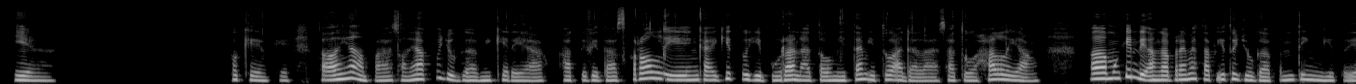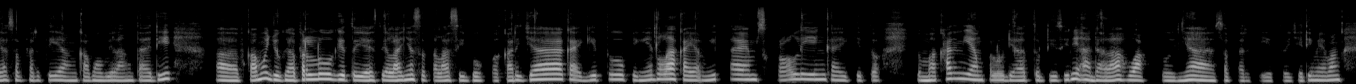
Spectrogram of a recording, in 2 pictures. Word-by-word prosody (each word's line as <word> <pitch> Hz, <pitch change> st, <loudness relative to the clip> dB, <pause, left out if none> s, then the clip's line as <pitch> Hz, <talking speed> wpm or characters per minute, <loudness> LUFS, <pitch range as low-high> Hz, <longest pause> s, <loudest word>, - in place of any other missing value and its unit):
Iya. 180 Hz, -3 st, 0 dB, 1.8 s
Oke 205 Hz, -2 st, -3 dB
oke, 180 Hz, +1 st, -10 dB, 0.3 s
soalnya 230 Hz, +5 st, +4 dB
apa? 180 Hz, +1 st, -3 dB
Soalnya 200 Hz, +5 st, +1 dB
aku 240 Hz, +6 st, -9 dB
juga 185 Hz, -7 st, -1 dB
mikir 185 Hz, +1 st, -2 dB
ya 175 Hz, 0 st, -3 dB, 0.2 s
aktivitas 190 Hz, -1 st, -4 dB
scrolling, 235 Hz, -6 st, +2 dB
kayak 205 Hz, -3 st, -1 dB
gitu, 255 Hz, -1 st, -4 dB
hiburan 200 Hz, 0 st, +1 dB
atau 190 Hz, 0 st, -2 dB
me 185 Hz, -1 st, +1 dB
time 230 Hz, +2 st, 0 dB
itu 215 Hz, -, -3 dB
adalah 170 Hz, -5 st, -2 dB
satu 180 Hz, 0 st, -4 dB
hal 225 Hz, +5 st, +1 dB
yang, 170 Hz, -3 st, -2 dB, 0.5 s
eee, 260 Hz, +1 st, +8 dB
mungkin 290 Hz, +5 st, +2 dB
dianggap 205 Hz, -3 st, +3 dB
remeh, 240 Hz, +4 st, +2 dB
tapi 220 Hz, 0 st, -2 dB
itu 245 Hz, +1 st, -1 dB
juga 185 Hz, -4 st, -1 dB
penting, 210 Hz, +2 st, -1 dB
gitu 180 Hz, 0 st, -4 dB
ya, 185 Hz, -, -1 dB
seperti 190 Hz, +1 st, -5 dB
yang 180 Hz, -1 st, -1 dB
kamu 180 Hz, 0 st, -2 dB
bilang 180 Hz, 0 st, -1 dB
tadi, 180 Hz, +7 st, -1 dB, 0.5 s
eee, 185 Hz, -2 st, +3 dB
kamu 220 Hz, +8 st, +3 dB
juga 200 Hz, -1 st, +3 dB
perlu 235 Hz, +4 st, +5 dB
gitu 210 Hz, -2 st, +2 dB
ya 185 Hz, 0 st, +4 dB
istilahnya 195 Hz, +3 st, +3 dB
setelah 180 Hz, -3 st, -2 dB
sibuk 180 Hz, -1 st, -3 dB
bekerja, 220 Hz, +7 st, +3 dB
kayak 220 Hz, -5 st, -1 dB
gitu, 215 Hz, +2 st, -1 dB
pingin 200 Hz, +1 st, -1 dB
lah 240 Hz, 0 st, +5 dB
kayak 195 Hz, -4 st, -1 dB
me 215 Hz, +3 st, -1 dB
time, 225 Hz, -1 st, +1 dB
scrolling, 230 Hz, +3 st, -1 dB
kayak 195 Hz, -3 st, -4 dB
gitu, 190 Hz, 0 st, -8 dB, 0.4 s
cuma 190 Hz, +1 st, +2 dB
kan 260 Hz, +3 st, 0 dB
yang 215 Hz, -3 st, +3 dB
perlu 200 Hz, +1 st, -2 dB
diatur 185 Hz, 0 st, -3 dB
di 190 Hz, +1 st, -3 dB
sini 230 Hz, +4 st, +1 dB
adalah 195 Hz, 0 st, +2 dB
waktunya, 190 Hz, 0 st, +1 dB
seperti 170 Hz, -2 st, -11 dB
itu. -, -, -23 dB, 0.2 s
Jadi 200 Hz, -, -4 dB
memang 200 Hz, +2 st, 0 dB
195 Hz, 155 wpm, -26 LUFS, 185-220 Hz, 1.8 s, eee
